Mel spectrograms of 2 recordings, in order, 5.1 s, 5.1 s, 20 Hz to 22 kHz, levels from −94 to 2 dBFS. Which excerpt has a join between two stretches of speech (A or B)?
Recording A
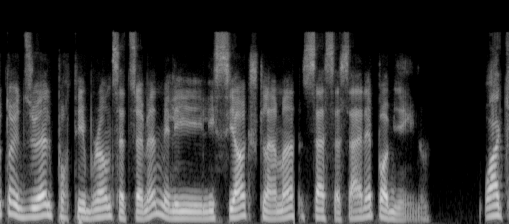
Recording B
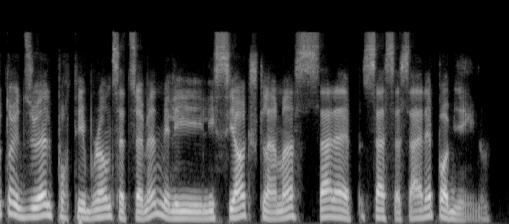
A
